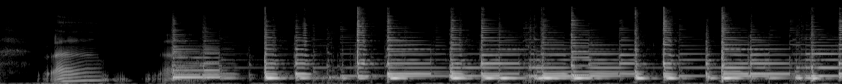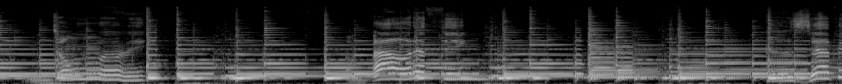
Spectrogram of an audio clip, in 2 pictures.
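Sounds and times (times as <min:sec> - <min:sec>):
ukulele strummed on an open G chord without muting: 0:01.6 - 0:16.8.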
